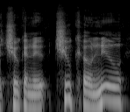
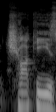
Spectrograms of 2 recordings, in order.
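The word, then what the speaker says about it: Chu Ko Nu: Now, that unique unit, as I mentioned, is the Chukonu. I've heard it pronounced about 17 different ways, anything from Chockies or Chuckies all the way to Chukanus.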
